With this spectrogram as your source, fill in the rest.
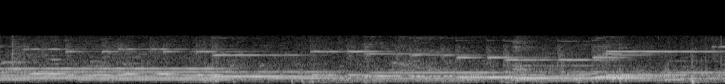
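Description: No technical faults can be heard anywhere in the clip. It has passed through a call path, and nothing reaches above 4 kHz, which fits a narrowband telephone codec such as G.711 mu-law at 64 kbps.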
